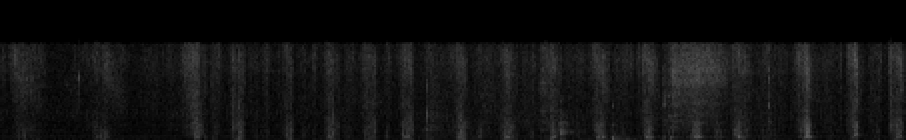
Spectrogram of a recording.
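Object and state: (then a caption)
Plush avocado toy scratched with nails. Long dark nails scratch quickly over the fuzzy embroidered pit and the fabric of a medium, soft stuffed avocado plushie. The result is a series of short, soft, brushy scratching bursts in an irregular rhythm over a faint, steady low tone.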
